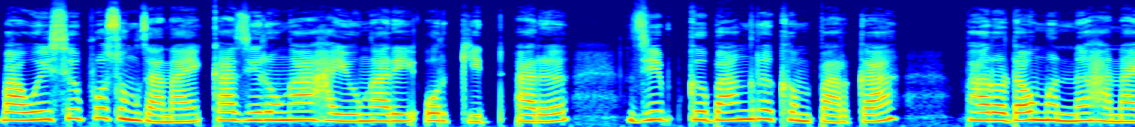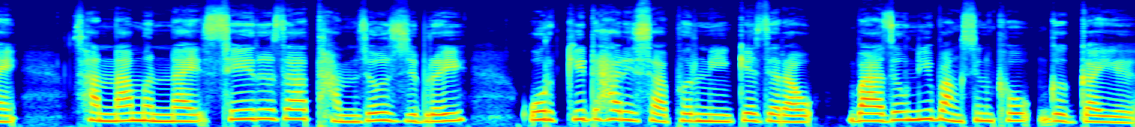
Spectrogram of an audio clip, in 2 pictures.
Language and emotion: Bodo, neutral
